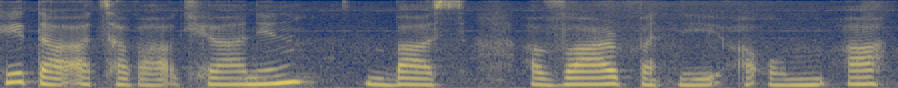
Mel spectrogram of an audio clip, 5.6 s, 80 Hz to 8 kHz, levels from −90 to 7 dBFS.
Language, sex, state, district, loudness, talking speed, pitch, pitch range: Mizo, female, Mizoram, Aizawl, -16 LUFS, 140 wpm, 210 Hz, 200-225 Hz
